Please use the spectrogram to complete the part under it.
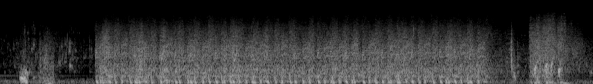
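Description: Crackling zaps of laser beams fill the air.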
